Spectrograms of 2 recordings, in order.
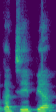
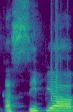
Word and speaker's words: Cacipi: Entretanto, por ser um nome de cunho, ou seja, de matriz africana, a letra C nas línguas ovimbundos é pronunciada Che. Ok. Então a pronúncia é Chi.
